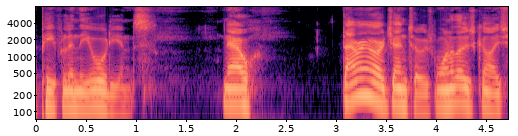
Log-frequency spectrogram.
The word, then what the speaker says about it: Dario Argento: Dario Argento.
